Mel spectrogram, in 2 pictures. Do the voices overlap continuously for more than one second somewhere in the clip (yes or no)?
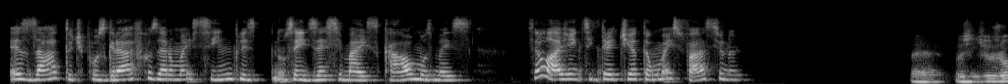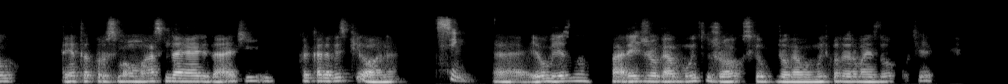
no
